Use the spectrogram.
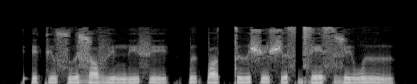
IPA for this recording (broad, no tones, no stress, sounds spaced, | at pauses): ʔ y k y sʷ ɯ ɮ ɔ v y m y f y | k͡p ɯ k͡p ɔ tː ɯ ʃ y ʃ ɯ s d͡z e s ɮ y w ɯ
